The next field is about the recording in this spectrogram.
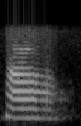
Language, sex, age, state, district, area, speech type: Odia, female, 45-60, Odisha, Sambalpur, rural, conversation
